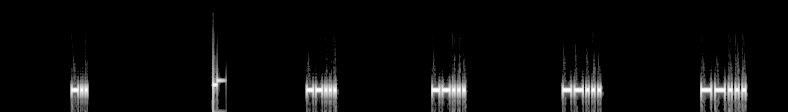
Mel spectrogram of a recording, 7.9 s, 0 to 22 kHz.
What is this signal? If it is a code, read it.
Morse code, heard as a keyed tone, about 47 wpm, spaced as for 9 wpm, 700 Hz. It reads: D 7777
